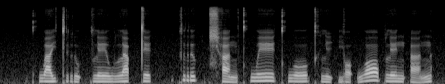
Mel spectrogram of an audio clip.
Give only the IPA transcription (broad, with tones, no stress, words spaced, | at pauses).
kʰwa˦˥jtru˨˩ʔkleː˧w la˦˥p̚te˦˥k̚ | krɯ˥˩k̚t͡ɕʰa˨˩n kʰweː˥˩ kʰwoː˦˥kʰli˨˩ʔjɔ˨˩ʔ wɔː˥˩ple˧nʔa˩˦n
